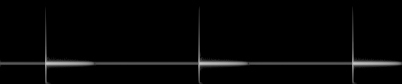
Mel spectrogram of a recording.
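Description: A high-pitched sine tone from the patch.Init() Eurorack module's example Pure Data patch, sounded three times, about one and a half seconds apart, by a short decaying envelope triggered by gate pulses from a Tempi clock module. Each beep starts with a click and dies away over about half a second. A faint steady tone of the same pitch carries on between the beeps.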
